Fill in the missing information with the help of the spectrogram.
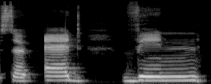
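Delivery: adventure slowed into separate syllables; sounding out words. Shown as a demonstration. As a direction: say adventure ad-ven-ture slowly. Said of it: "When I say it sl-, slowly and break it into syllables".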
